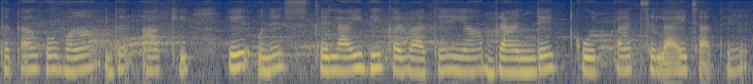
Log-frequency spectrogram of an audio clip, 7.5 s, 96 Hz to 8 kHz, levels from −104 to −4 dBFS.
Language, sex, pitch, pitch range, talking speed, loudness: Maithili, female, 205 Hz, 195-220 Hz, 145 wpm, -31 LUFS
